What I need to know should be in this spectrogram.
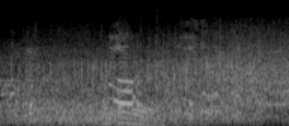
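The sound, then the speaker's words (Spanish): A short, pained cry from tennis player Alexander Zverev, who has hurt his ankle, rises out of a steady roar of crowd noise and falls in pitch over about half a second, then the crowd din carries on alone. “Son los gritos desgarradores de un deportista al ver que se ha lesionado, parece que de gravedad por el momento, ahora mismo está siendo analizado ese tobillo,”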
